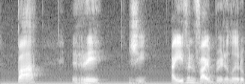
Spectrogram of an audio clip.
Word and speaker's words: parede: Parede. Parede. Right, so as you see, I don't actually vibrate my tongue a lot, but that's where the sound comes from. It's parede.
